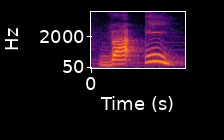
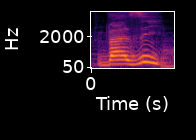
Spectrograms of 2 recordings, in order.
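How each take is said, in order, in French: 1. Aucun son z ne fait la liaison entre les deux mots. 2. Un son z fait la liaison entre les deux mots. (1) "on ne dit pas va-y" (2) "On ajoute le s"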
